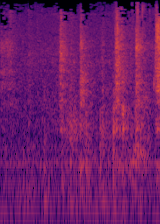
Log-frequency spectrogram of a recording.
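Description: Faint chewing: a man eating a soft doughnut-bun burger, with a few soft wet mouth clicks in the second half.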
